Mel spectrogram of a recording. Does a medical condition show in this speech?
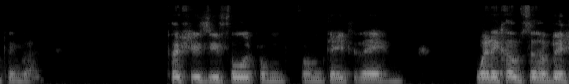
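Yes: cerebral palsy.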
